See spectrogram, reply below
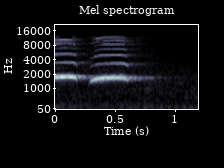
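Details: Female black-throated laughingthrush calling to a male: two clear, drawn-out whistled notes, the first short and steady, the second longer and gently falling, then fading into quiet.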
